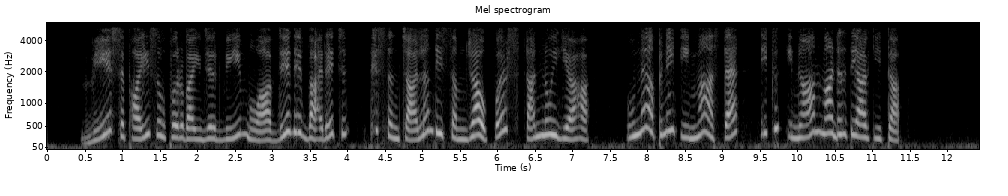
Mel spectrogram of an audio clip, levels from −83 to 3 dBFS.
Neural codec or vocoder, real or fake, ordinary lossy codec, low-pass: codec, 16 kHz in and 24 kHz out, 0.6 kbps, FocalCodec, streaming, 2048 codes; fake; none; 5.4 kHz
